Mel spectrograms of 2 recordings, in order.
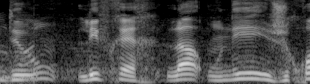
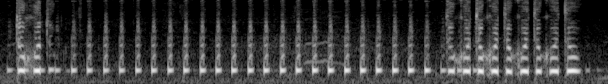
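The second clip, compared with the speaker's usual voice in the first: very high loud sing-song call; playful call; 12 dB louder, much faster than usual. Pretend. The girls walk too far ahead, very high loud calling. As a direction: shout it high like a bird call.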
